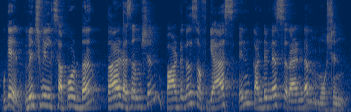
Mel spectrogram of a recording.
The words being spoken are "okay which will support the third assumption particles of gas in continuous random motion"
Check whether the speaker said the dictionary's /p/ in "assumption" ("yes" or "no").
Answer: no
